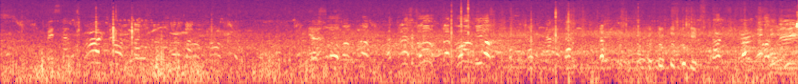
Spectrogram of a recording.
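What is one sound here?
Teenage boys shout to each other far off across an open field.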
